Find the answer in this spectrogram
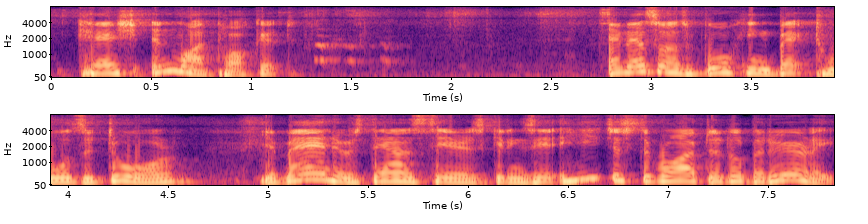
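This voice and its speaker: Speaking at a fairly quick pace with a New Zealand accent, a man with a high pitch and lively intonation keeps very even loudness, leaving long, frequent pauses over noticeable background noise. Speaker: comedian. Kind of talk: stand-up. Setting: stage with audience. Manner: animated.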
